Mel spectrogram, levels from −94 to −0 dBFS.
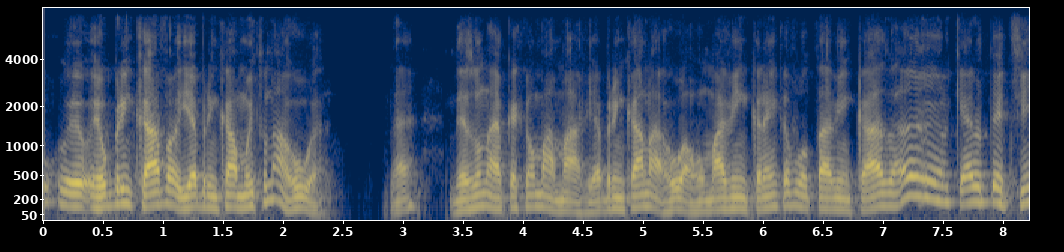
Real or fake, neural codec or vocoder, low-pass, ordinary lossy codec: fake; codec, 16 kHz, 4.8 kbps, FACodec; 7.2 kHz; Opus, 32 kbps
